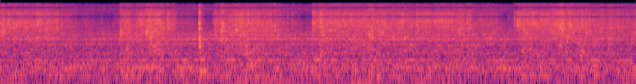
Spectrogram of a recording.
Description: Water is splashing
